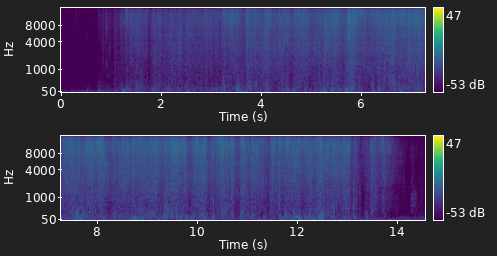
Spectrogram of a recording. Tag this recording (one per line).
mercado
saquinho-pl
stico
plastic
sacola-pl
